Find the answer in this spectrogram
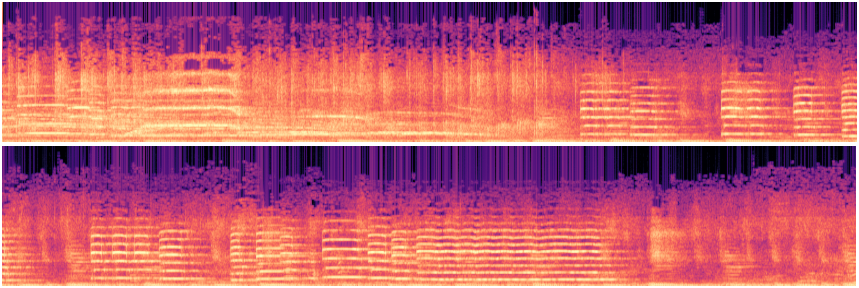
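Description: Guitar played live through an amplifier: bent, sliding notes for the first few seconds, then a melody of separate held notes, over a steady repeating low accompaniment.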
